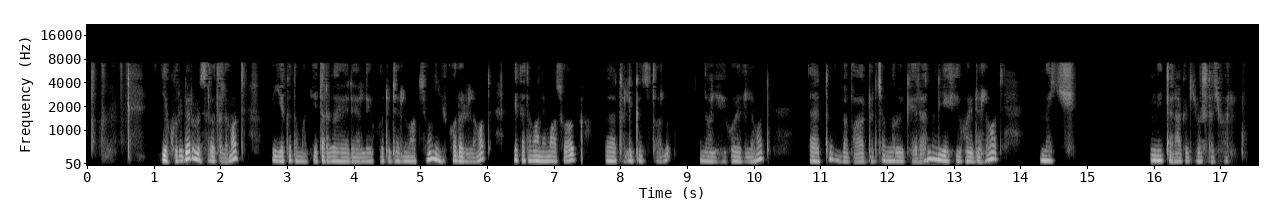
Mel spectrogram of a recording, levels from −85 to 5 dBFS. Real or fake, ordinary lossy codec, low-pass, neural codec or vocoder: fake; MP3, 32 kbps; 7.2 kHz; codec, 24 kHz, 0.9 kbps, DualCodec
